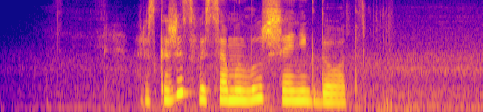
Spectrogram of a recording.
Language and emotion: Russian, positive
